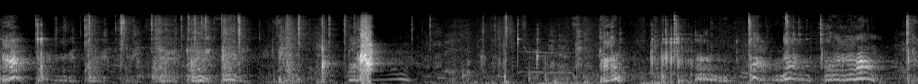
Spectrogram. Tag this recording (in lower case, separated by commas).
inside a small room, growling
